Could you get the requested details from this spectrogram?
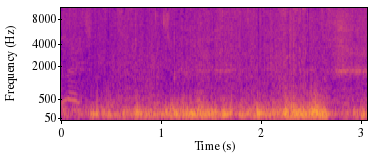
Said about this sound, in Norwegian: Den blåste voldsomt her ute akkurat nå.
